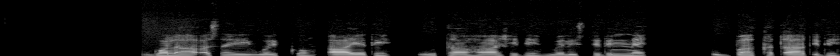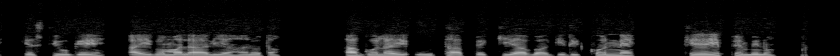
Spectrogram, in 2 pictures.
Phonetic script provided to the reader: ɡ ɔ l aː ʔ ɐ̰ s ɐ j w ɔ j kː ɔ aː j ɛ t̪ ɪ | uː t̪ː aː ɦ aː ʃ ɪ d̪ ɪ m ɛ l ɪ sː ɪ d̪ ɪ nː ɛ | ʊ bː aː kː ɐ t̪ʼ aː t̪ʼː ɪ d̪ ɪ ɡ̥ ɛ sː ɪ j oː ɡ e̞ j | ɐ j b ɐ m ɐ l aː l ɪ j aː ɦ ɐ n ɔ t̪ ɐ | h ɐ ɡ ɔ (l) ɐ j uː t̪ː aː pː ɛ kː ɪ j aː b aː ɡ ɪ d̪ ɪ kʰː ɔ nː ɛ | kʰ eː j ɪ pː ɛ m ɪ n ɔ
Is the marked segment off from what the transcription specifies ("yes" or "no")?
no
